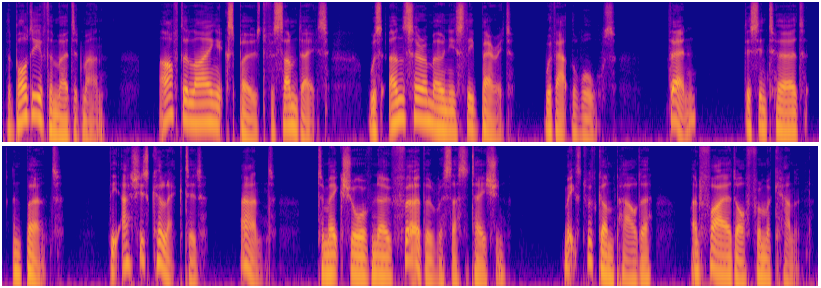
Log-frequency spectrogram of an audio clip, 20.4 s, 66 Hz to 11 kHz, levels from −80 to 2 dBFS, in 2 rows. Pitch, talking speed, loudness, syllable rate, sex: 105 Hz, 125 wpm, -21 LUFS, 5.0 syllables/s, male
